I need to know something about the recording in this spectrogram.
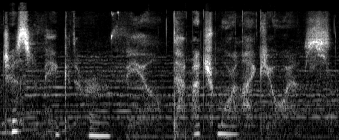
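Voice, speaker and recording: A woman with a New Zealand accent, whispering a gentle, soothing ASMR travel narration at an unhurried pace. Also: fairly high pitch, lively intonation, music in the background.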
